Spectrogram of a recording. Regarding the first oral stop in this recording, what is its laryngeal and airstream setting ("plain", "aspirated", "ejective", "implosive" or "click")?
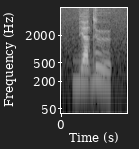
plain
